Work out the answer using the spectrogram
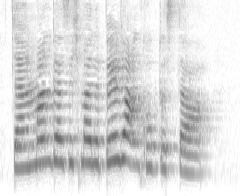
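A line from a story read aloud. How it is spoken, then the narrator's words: Excited shout. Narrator (German): schrie Mama aufgeregt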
